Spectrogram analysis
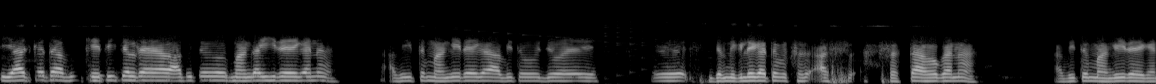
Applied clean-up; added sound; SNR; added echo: neural separator model SepFormer DNS4.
